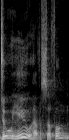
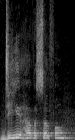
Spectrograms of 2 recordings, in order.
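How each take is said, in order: First: Do and you are said as separate words. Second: Do and you are run together as one. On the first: The speaker calls it wrong. "It's not" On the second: The speaker calls it right. "said together as one word"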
